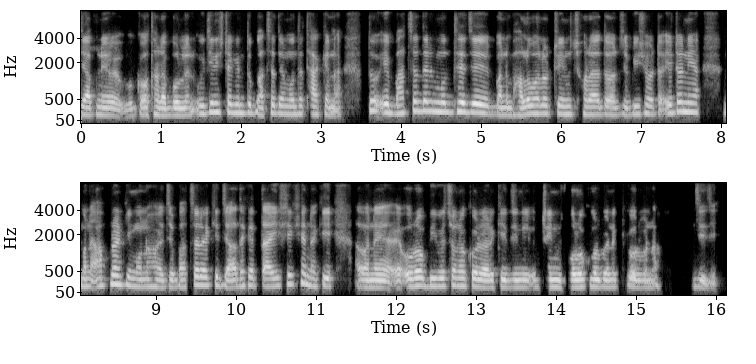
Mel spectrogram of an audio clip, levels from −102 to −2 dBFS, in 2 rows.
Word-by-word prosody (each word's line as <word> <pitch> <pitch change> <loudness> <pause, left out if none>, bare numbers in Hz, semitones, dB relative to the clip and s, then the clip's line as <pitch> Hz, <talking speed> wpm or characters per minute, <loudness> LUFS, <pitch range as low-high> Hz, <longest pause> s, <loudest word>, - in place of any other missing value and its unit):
যে - - +1
আপনে 150 0 -3 0.5
কথাটা 145 -4 +1
বললেন, 145 0 +3
ওই 170 - +1
জিনিসটা 200 -1 +1
কিন্তু 185 0 -1
বাচ্চাদের 170 +3 -2
মধ্যে 165 +1 -2
থাকে 160 -1 -1
না। 70 - -4 0.4
তো 230 - +1 0.2
এই 190 - +6
বাচ্চাদের 220 +6 0
মধ্যে 205 +1 +2
যে 195 - +8 0.3
মানে 150 -1 +1
ভালো, 150 +2 +2
ভালো, 175 0 +1
ট্রেন্ড 165 -3 -1
ছড়ায় 155 -1 +1
দেওয়ার 150 - 0
যে - - -1
বিষয়টা 165 0 -3
এটা 215 +4 +1
নিয়া 200 -1 +1 0.4
মানে 155 -1 -1
আপনার 200 +4 +2
কি 185 - -2
মনে 155 0 -2
হয়? 150 -2 -1
যে 145 - +1
বাচ্চারা 180 +5 +2
কি 180 - -1
যা 140 - +4
দেখে 165 +2 -1
তাই 155 0 +4
শিখে? 200 +3 -2
নাকি 160 +1 -3 0.4
আ - - -11
মানে 145 0 +3 0.4
ওরাও 165 +2 +5
বিবেচনা 165 +1 0
করে 155 -2 +4
আরকি 140 +2 -1
যিনি 145 0 +1 0.2
ট্রেন্ড 150 0 +1
ফলো 145 0 +5
করবে, 150 -1 +2
নাকি 145 - -8
করবে 140 0 0
না। - - -6 0.5
জি, - - -1
জি। - - -7
160 Hz, 200 wpm, -23 LUFS, 150-180 Hz, 0.5 s, যে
